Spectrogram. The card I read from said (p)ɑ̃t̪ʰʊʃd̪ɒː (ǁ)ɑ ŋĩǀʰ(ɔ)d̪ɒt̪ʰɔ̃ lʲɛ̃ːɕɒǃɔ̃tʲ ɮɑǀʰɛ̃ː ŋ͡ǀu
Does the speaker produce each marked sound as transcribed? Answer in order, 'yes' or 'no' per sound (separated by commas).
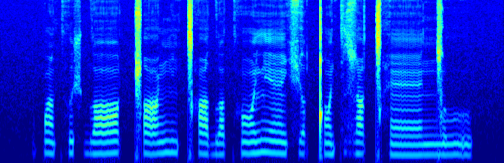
yes, yes, no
